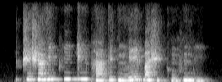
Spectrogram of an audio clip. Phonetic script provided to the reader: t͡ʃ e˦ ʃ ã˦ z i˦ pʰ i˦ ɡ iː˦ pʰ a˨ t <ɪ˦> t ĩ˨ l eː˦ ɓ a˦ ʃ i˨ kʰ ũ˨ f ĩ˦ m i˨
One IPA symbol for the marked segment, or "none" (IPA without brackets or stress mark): ɪ˦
